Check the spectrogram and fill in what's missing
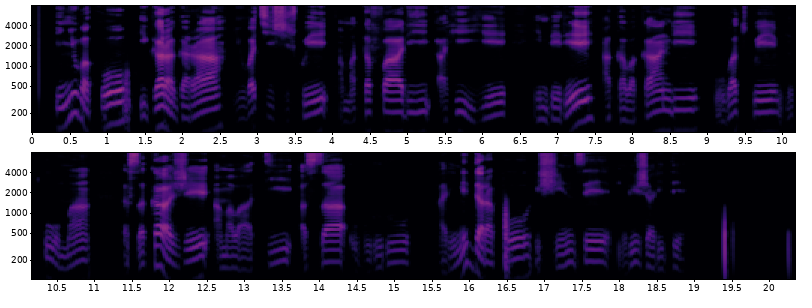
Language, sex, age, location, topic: Kinyarwanda, male, 25-35, Kigali, education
